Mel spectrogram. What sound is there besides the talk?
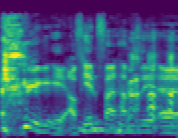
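cough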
